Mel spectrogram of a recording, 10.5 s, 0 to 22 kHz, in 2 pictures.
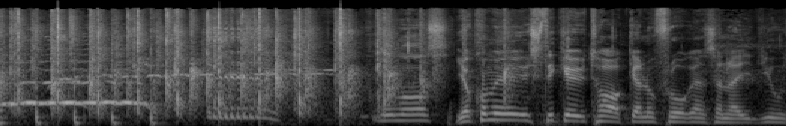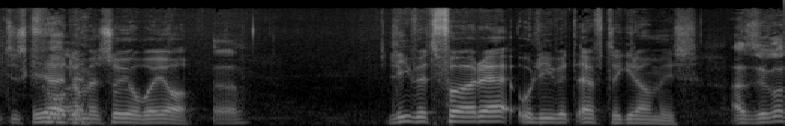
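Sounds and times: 
people clapping: 0.0s - 3.7s
speech: 2.6s - 7.0s, 7.8s - 10.4s.

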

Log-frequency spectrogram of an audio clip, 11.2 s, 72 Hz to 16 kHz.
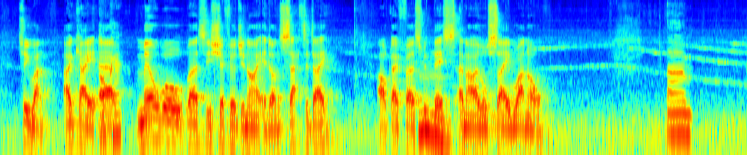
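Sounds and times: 
low hum: 0.0s - 11.2s
speech: 0.3s - 8.3s, 10.0s - 10.5s
emergency vehicle siren on a city street in King's Cross: 3.6s - 11.2s.

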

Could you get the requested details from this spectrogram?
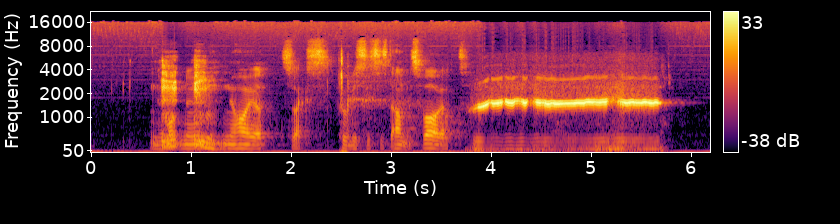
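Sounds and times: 
speech: 0.6s - 5.8s
person humming a low drone: 3.8s - 5.9s
person whistling: 3.8s - 6.0s.

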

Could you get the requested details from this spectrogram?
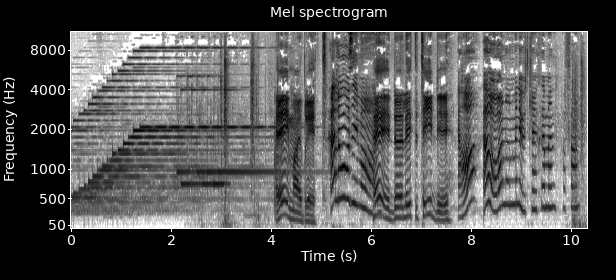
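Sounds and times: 
melodic electronic doorbell chime: 0.1s - 5.8s
speech: 4.1s - 8.1s, 9.2s - 10.3s.

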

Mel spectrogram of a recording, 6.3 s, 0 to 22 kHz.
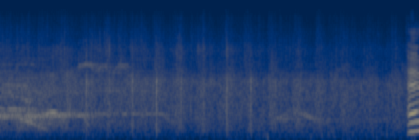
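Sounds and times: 
audience applause: 0.0s - 6.2s
faint whistles from the crowd: 1.2s - 2.0s.

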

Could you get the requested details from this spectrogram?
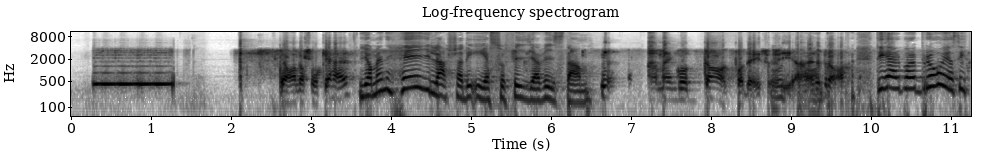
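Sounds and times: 
buzzing telephone ring tone as a call is placed: 0.3s - 1.4s
speech: 2.7s - 6.8s, 7.4s - 11.2s.

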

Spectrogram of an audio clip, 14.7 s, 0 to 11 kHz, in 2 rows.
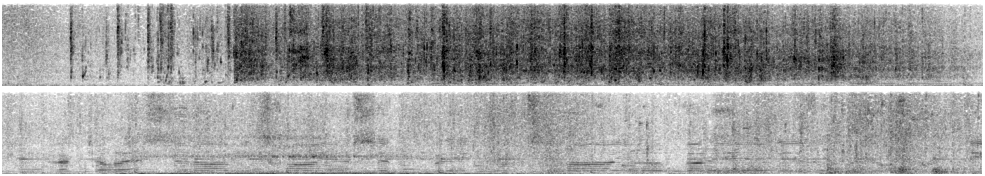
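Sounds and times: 
water rushing and splashing around a lifeboat hull: 0.0s - 14.7s
lifeboat engine droning: 1.8s - 14.7s
voices: 7.8s - 14.0s.

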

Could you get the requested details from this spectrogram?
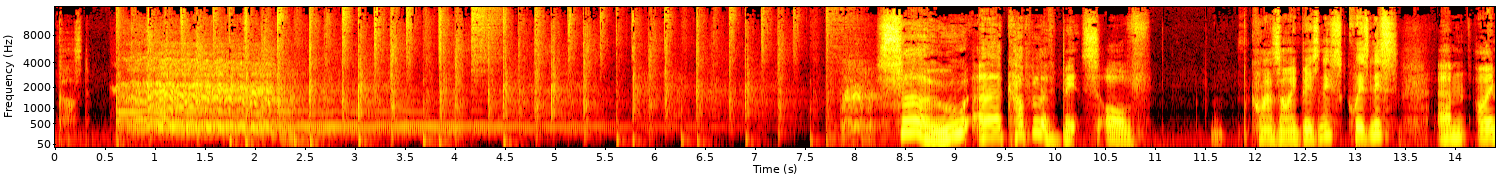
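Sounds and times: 
speech: 0.2s - 0.8s, 8.4s - 11.0s, 11.6s - 14.4s
horse neighing: 0.6s - 2.4s, 7.8s - 8.3s.

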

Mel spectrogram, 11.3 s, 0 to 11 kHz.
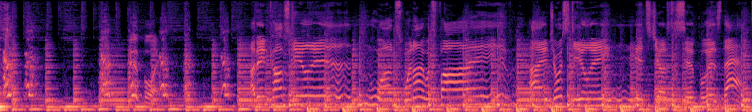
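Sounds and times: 
dog barking: 0.0s - 0.7s, 1.5s - 3.6s
upbeat band music: 0.0s - 11.2s
speech: 3.8s - 5.1s.

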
